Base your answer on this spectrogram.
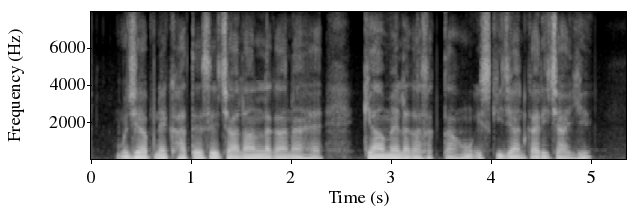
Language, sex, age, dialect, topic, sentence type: Hindi, male, 41-45, Garhwali, banking, question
